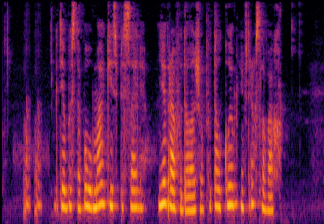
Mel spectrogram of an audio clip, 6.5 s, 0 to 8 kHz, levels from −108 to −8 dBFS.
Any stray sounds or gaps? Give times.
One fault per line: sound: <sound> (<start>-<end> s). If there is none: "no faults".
sound: laugh (0.5-0.8 s)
